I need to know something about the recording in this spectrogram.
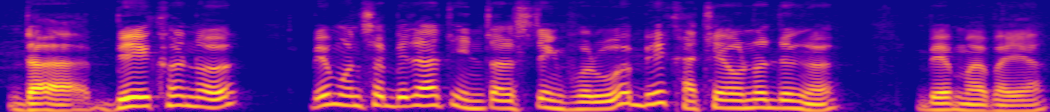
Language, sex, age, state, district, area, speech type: Bodo, male, 60+, Assam, Udalguri, rural, spontaneous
